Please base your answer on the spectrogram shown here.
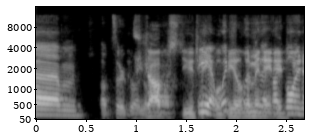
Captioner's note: multiple voices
